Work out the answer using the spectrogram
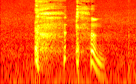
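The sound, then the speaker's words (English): Four short, harsh coughs from a person with muesli cereal stuck in the throat. They come in quick succession, some with a throaty, voiced edge, alone with no talk. “This always happens when I have cereal for breakfast, which I normally don't have. But sometimes, I don't know, something gets stuck in my throat.”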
